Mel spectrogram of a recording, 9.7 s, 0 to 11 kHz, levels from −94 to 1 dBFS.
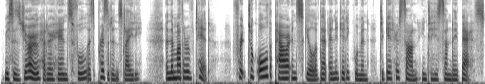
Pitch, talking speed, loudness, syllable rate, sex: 220 Hz, 210 wpm, -19 LUFS, 5.4 syllables/s, female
